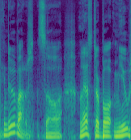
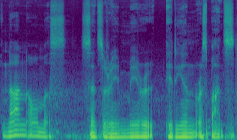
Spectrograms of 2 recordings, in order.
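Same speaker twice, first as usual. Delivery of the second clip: careful slow reading; 6 dB quieter, much slower than usual. Shown as a demonstration. Reading the term again slowly.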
